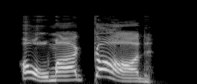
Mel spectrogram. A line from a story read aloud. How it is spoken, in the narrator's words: Ignatius bellowed, unable to remain silent any longer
